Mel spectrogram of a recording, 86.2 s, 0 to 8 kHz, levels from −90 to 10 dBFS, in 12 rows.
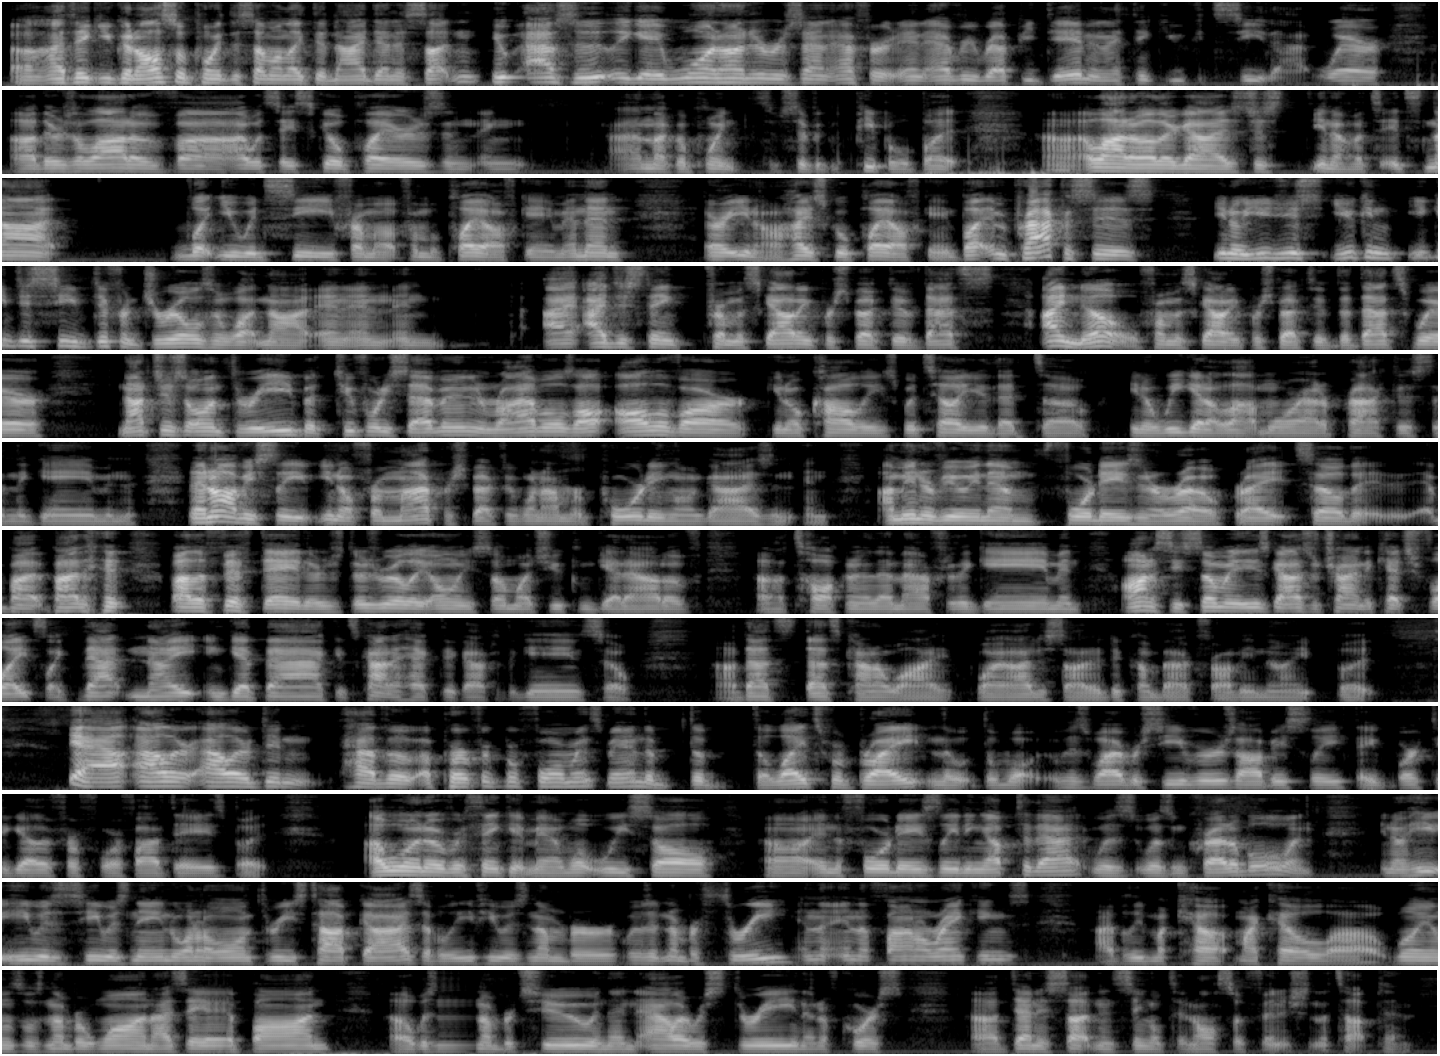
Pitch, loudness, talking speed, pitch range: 115 Hz, -23 LUFS, 255 wpm, 105-130 Hz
